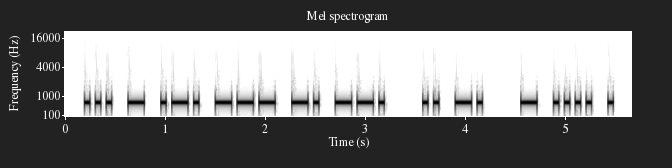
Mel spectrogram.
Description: Morse code, heard as a keyed tone, about 21 wpm, 700 Hz. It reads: STRONG IN THE
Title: Sentences from Top 1000 Words - Review Part 4 - 22wpm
